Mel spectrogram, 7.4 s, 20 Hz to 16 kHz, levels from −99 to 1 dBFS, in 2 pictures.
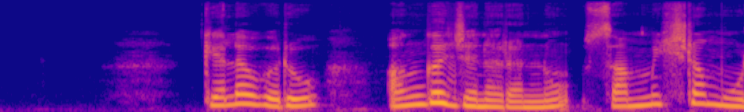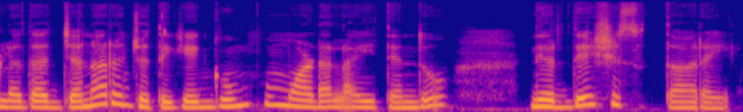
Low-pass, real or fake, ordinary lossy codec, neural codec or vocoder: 14.4 kHz; real; none; none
